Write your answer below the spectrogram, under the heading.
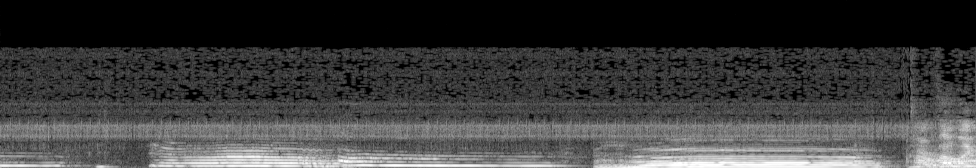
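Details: Pet dog howling at a phone indoors, two drawn-out tonal howls with rich harmonics, the first gradually falling, the second steady and lower, with a faint constant hum in the background and a brief noise at the end.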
